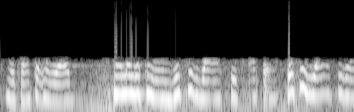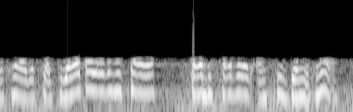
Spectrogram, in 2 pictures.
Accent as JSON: {"language": "English", "town": "Miami", "region": "Florida", "country": "United States", "tie": "born or raised there", "lives_now": "Washington, United States", "said": "I grew up in Miami and I moved to DC."}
